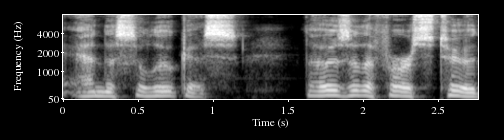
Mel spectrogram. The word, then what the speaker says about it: Seleucus: it is Ptolemy and Seleucus, like we're selling something.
